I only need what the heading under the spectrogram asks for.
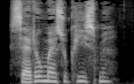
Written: sadomasochisme

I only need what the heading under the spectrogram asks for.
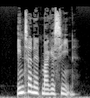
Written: internetmagasin

